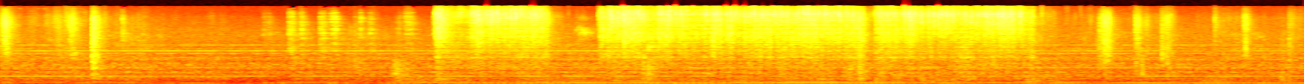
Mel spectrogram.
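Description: Stick welder's arc crackling and hissing as chain-link wire is welded to an angle-iron frame. There are a few light ticks at first, then a short burst of arc about four seconds in, and a steadier run of about four seconds.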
